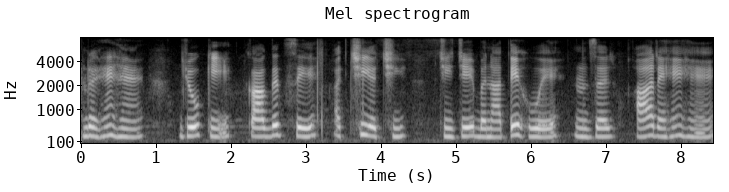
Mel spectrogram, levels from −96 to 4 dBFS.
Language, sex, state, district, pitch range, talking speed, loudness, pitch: Hindi, female, Himachal Pradesh, Shimla, 235-255 Hz, 105 wpm, -18 LUFS, 245 Hz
